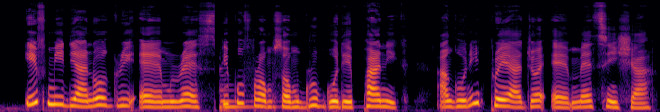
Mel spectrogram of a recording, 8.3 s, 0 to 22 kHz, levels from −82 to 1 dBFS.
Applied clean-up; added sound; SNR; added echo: neural mask model RNNoise.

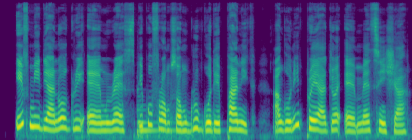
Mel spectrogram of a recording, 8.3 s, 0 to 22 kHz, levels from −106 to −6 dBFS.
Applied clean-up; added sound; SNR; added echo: neural mask model DeepFilterNet 3.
